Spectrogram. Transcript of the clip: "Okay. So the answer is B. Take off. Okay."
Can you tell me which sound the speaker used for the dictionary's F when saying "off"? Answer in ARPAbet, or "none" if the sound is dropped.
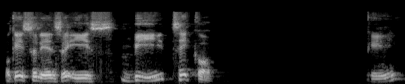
P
